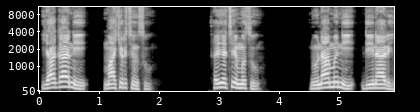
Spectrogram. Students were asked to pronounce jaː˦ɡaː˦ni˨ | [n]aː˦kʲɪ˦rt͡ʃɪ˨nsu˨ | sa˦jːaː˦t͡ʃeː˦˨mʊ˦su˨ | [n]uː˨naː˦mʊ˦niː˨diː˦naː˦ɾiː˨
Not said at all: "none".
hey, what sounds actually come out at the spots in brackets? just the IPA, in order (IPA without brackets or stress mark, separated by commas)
m, n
